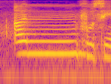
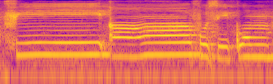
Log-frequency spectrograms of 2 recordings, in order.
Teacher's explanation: نون کو چھپا لینا ناک میں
